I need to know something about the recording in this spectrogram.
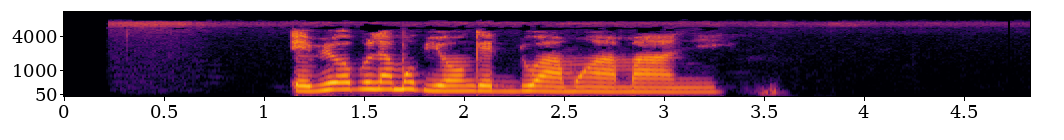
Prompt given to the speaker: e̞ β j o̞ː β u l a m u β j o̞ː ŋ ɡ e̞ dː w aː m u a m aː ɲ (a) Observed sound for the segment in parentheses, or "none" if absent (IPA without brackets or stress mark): i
